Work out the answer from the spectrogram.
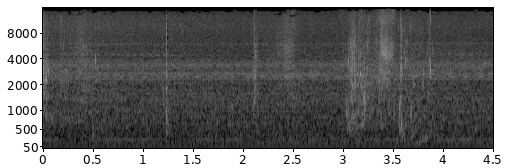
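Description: Soft splashing and sloshing of shallow sea water as a child wades, with a few short splashes about three seconds in, over a faint steady hum.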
